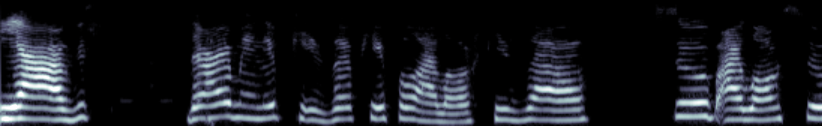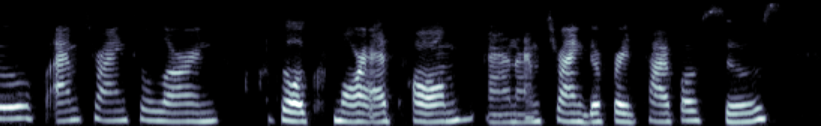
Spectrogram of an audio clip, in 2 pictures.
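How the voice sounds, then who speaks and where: A woman speaks in a Turkish accent at a fairly slow pace. Her pitch is fairly high, with ordinary variation. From Turkey, Istanbul. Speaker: PhD student scientist. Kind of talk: educational outreach talk on video call.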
